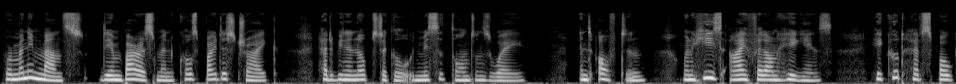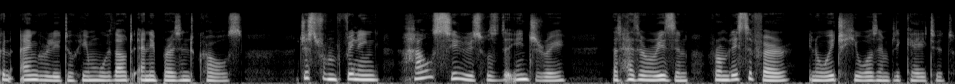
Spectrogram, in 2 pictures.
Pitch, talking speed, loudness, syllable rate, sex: 205 Hz, 175 wpm, -17 LUFS, 5.4 syllables/s, female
